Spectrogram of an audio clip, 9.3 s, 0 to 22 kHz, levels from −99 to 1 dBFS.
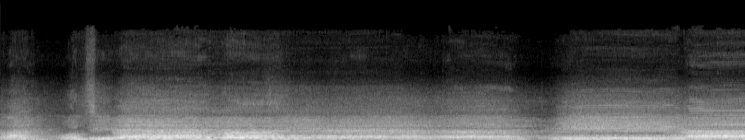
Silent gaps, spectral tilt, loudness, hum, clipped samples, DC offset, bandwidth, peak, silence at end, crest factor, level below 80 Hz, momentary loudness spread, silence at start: none; -6 dB/octave; -16 LUFS; none; under 0.1%; under 0.1%; 8.8 kHz; 0 dBFS; 0 s; 14 dB; -60 dBFS; 10 LU; 0 s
